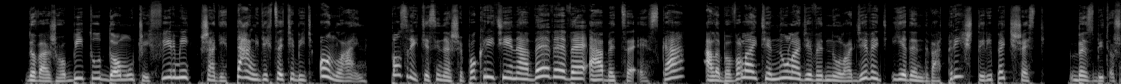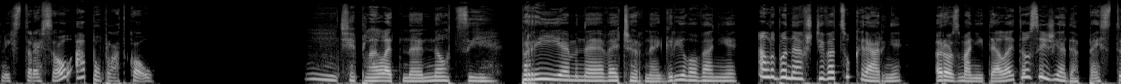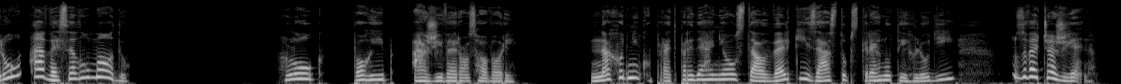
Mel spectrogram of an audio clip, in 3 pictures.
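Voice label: Slovak, female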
